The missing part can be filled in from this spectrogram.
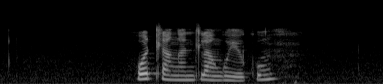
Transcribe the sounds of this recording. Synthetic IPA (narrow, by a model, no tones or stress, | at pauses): wɔt͡ɬʼaŋɡant͡ɬʼaŋɡɔjekʼu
